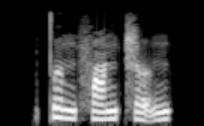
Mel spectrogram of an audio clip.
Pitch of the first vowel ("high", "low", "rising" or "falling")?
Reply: falling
